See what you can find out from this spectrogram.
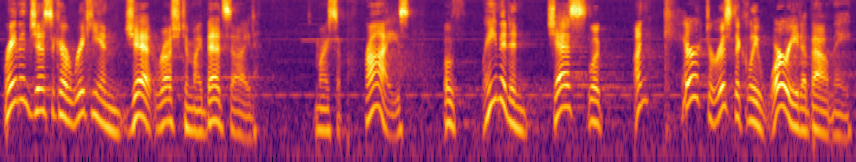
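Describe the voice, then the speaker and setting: A sardonic crash survivor acted by a man tells his story in an audio drama. The voice is fairly high and swings noticeably in pitch, with wry, deliberate phrasing. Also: huge pitch swings, a bit bright, long reverb tail, faint music behind, full character voice. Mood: earnest, bewildered. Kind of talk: first-person audio drama narration and dialogue.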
